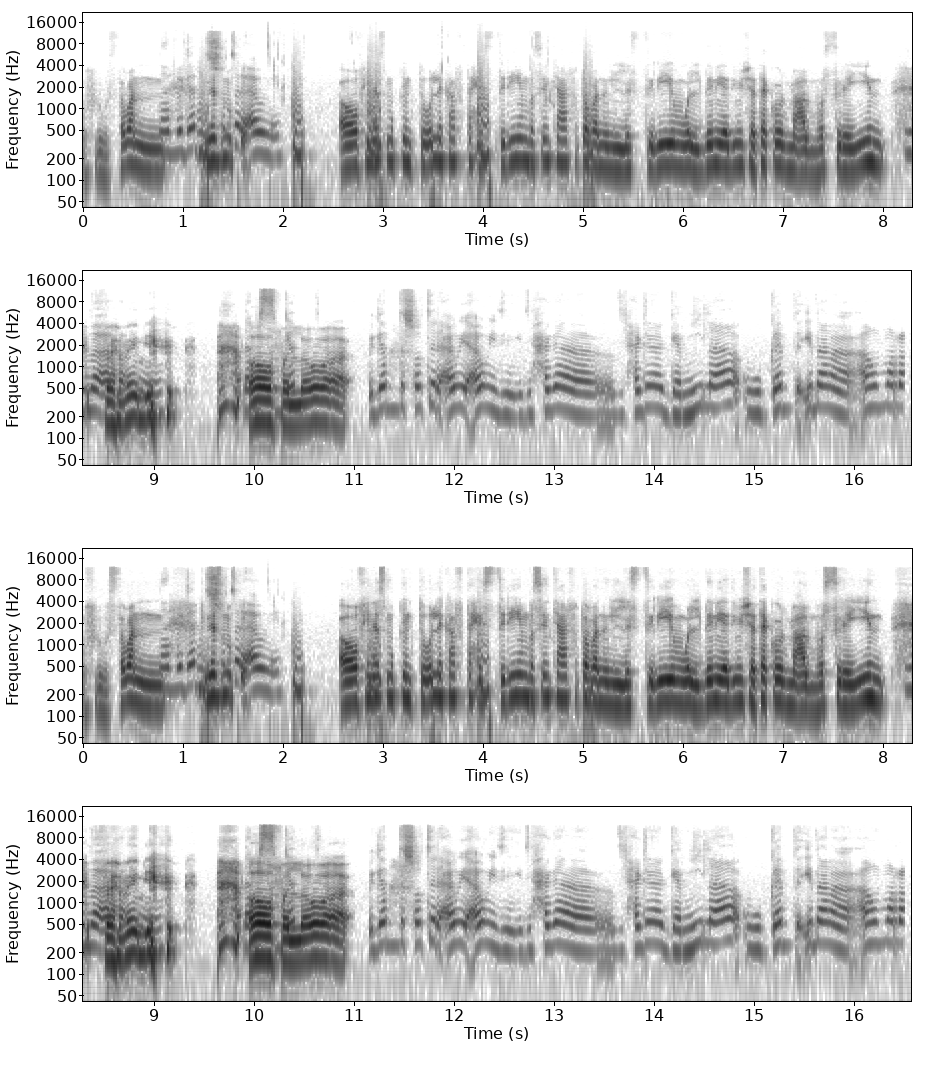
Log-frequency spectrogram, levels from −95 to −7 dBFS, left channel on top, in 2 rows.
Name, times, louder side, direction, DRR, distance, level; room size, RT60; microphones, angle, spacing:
voice 1, 0.0-0.8 1.2-1.5 2.6-11.0, right 4 dB, 85° right, 0.8 m, -29 dB
voice 2, 0.8-2.0 8.2-9.1 9.9-10.5 11.1-16.5, right 2 dB, 20° right, 5.0 m, -39 dB
sound 1, 1.1-1.6 1.8-2.3 2.8-3.1 3.5-3.7 3.9-4.1 4.6-4.7 5.0-5.1, left 1 dB, 25° left, 5.5 m, -38 dB
head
